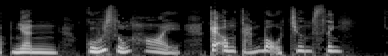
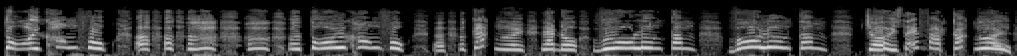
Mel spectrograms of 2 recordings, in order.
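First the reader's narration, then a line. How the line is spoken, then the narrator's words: Panting, screaming madly. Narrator (Vietnamese): Anh ta thở phì phò, gào thét như điên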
